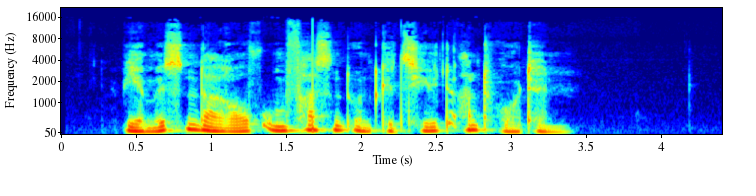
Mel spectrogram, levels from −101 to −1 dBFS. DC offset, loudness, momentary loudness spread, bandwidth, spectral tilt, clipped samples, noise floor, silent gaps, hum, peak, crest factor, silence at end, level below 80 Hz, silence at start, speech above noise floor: under 0.1%; -22 LUFS; 8 LU; 13.5 kHz; -6 dB/octave; under 0.1%; -75 dBFS; none; none; -6 dBFS; 18 dB; 1.05 s; -52 dBFS; 0.4 s; 54 dB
